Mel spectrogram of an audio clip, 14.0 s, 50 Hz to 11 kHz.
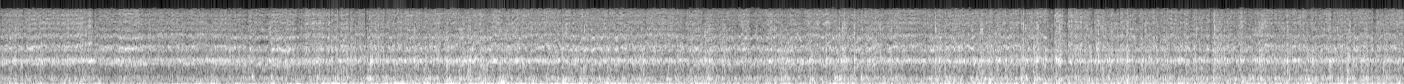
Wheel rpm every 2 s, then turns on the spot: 230, 220, 230, 220, 230, 230, 230.
none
